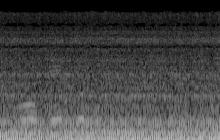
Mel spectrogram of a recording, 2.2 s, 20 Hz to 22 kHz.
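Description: Porsche 992 GT3's flat-six engine idling steadily as the car creeps down the loading ramps.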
